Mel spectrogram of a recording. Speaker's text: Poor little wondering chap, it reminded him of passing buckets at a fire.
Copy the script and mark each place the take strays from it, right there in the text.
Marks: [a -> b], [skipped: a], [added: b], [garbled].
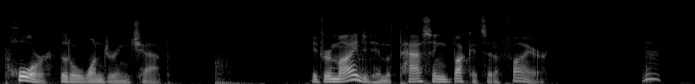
Poor little wondering chap, it reminded him of passing buckets at a fire.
